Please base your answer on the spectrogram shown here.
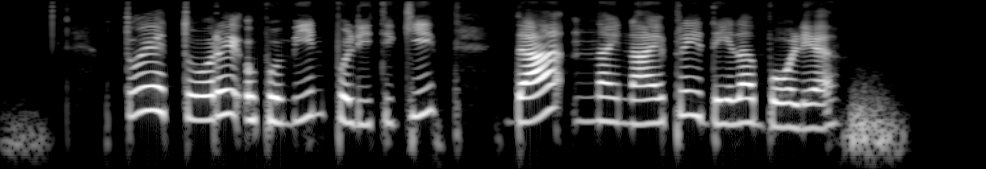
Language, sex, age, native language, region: Slovenian, female, 12-17, Slovenian, Central Slovenia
